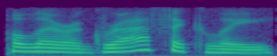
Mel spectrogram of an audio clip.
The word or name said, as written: polarographically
